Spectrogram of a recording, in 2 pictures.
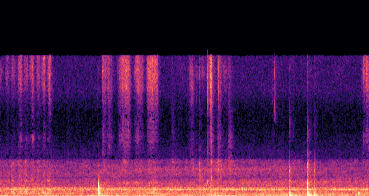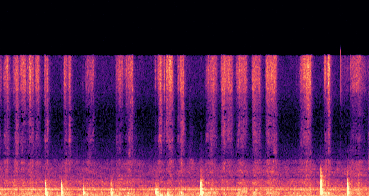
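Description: Stick of wet blue chalk rubbing on thin printer paper: faint, soft scratching, with short light taps of the chalk on the paper, more of them in the second half.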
